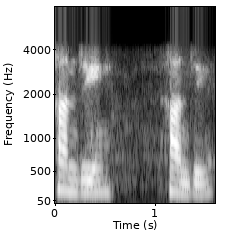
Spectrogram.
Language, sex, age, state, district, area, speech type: Punjabi, female, 30-45, Punjab, Jalandhar, urban, conversation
